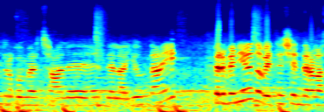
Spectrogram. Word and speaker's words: Hyundai: Poi si passa il Conrad, che è un hotel, dopo l'hotel ci sta il centro commerciale della Hyundai. In coreano, tra l'altro, non si dice Hyundai ma si dice Hyundai.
